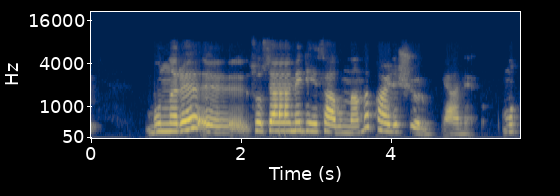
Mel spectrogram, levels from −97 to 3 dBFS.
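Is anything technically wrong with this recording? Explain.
Yes, there's one clear glitch. At about 2.51 s, running to 2.65 s, the speech hits a stretch of repeated frames. A 72 ms chunk of compressed audio got written or sent more than once, so the decoder plays that same slice twice more in a row. You hear a quick stutter, a tiny piece of speech looping, and the clip runs 144 ms longer than it should. A 72 ms block fits a run of roughly three codec frames.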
